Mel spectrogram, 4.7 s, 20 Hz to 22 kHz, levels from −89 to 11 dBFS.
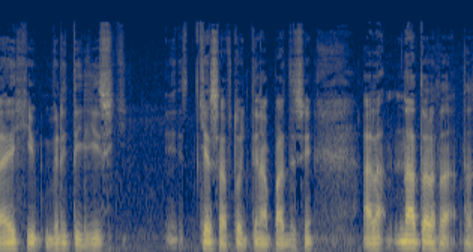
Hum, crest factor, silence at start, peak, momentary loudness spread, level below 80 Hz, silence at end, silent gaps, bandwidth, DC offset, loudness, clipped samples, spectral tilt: none; 20 dB; 0 s; 0 dBFS; 21 LU; -44 dBFS; 0 s; none; 14.5 kHz; under 0.1%; -21 LUFS; under 0.1%; -6 dB/octave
